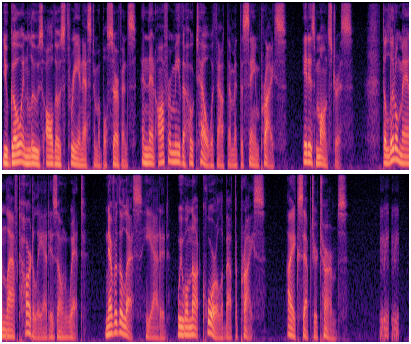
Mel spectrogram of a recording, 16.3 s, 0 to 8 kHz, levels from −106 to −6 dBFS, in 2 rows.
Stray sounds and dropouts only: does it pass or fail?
fail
